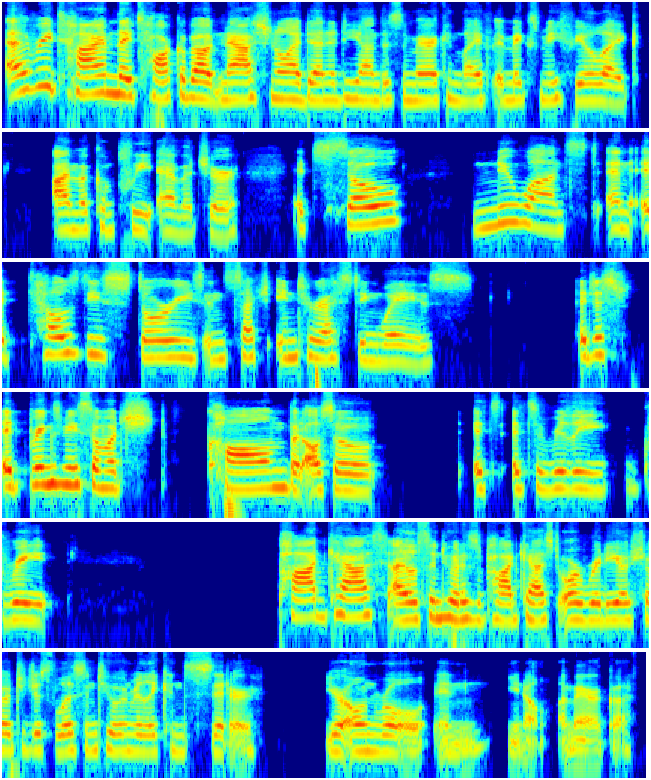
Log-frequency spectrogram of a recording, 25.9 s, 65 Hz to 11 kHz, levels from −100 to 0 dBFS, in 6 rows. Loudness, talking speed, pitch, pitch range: -24 LUFS, 165 wpm, 215 Hz, 200-245 Hz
